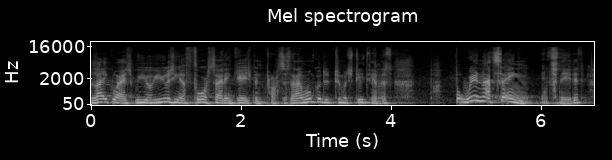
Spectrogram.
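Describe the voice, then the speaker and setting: Room echo is audible as a man talks very fast. His fairly high voice shows ordinary pitch variation. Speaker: project presenter, researcher. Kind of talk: conference presentation. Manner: animated.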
